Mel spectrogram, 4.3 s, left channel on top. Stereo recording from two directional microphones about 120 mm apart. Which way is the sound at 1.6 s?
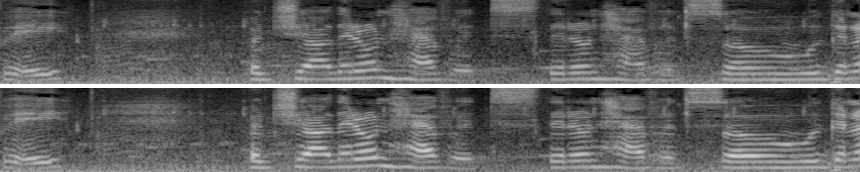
15° right (ahead or behind).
